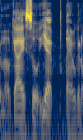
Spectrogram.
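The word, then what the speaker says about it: Milngavie: Even though I get told by Driverking that you actually don't see the Gelvive, as you can see it doesn't look like it's pronounced the same, but it's actually Melgai.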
